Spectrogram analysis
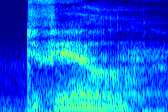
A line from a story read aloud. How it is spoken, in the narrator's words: whispered, appalled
